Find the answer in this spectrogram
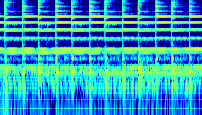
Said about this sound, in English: If there's clearly no consensus at that point, the Speaker in the Commons says, "Division, clear the lobbies." Or in the Lord Speaker will say, "Division, clear the bar." Then the division bell starts ringing.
